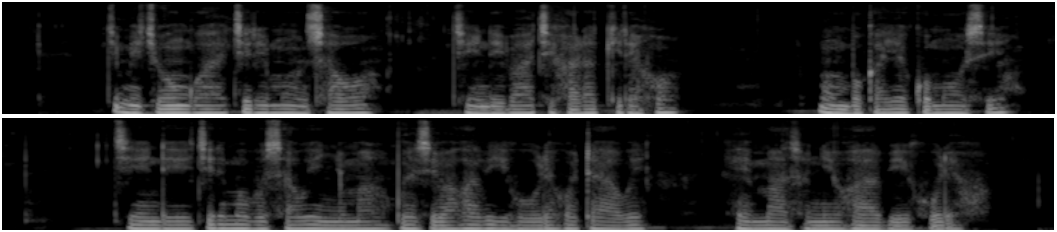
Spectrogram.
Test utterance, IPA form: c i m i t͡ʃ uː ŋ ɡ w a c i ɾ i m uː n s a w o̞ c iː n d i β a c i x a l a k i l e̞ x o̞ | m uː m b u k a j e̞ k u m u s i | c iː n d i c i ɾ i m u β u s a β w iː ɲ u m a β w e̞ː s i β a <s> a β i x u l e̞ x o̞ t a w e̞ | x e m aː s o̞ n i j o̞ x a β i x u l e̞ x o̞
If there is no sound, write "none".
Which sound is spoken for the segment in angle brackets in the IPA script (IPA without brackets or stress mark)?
x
